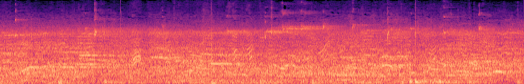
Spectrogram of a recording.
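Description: A large crowd murmurs and chatters in an echoing gym.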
